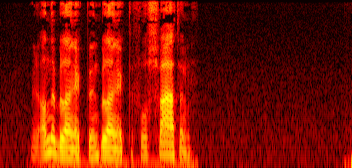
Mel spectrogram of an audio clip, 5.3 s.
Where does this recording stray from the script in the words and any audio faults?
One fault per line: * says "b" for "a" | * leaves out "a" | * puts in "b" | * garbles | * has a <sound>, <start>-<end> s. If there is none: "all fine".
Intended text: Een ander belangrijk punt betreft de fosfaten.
* says "belangrijk" for "betreft"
